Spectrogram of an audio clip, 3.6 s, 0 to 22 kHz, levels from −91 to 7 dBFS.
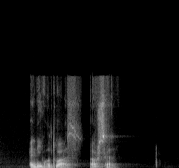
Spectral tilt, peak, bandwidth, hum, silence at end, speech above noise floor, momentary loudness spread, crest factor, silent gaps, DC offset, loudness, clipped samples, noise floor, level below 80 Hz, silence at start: -5 dB/octave; -6 dBFS; 12.5 kHz; none; 1.3 s; 58 dB; 14 LU; 20 dB; none; under 0.1%; -23 LUFS; under 0.1%; -80 dBFS; -70 dBFS; 0.6 s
